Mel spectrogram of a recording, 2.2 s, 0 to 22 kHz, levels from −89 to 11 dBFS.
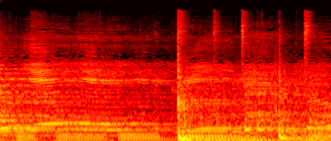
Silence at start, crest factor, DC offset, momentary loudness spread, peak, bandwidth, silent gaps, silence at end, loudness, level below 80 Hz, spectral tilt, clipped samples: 0 s; 16 dB; under 0.1%; 4 LU; -4 dBFS; 17 kHz; none; 0 s; -23 LUFS; -28 dBFS; -5.5 dB/octave; under 0.1%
